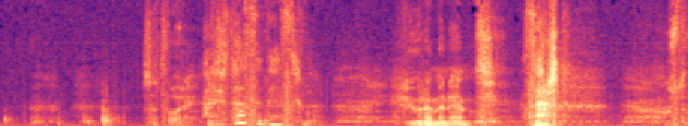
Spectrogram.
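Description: A young woman speaks urgently and close by.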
